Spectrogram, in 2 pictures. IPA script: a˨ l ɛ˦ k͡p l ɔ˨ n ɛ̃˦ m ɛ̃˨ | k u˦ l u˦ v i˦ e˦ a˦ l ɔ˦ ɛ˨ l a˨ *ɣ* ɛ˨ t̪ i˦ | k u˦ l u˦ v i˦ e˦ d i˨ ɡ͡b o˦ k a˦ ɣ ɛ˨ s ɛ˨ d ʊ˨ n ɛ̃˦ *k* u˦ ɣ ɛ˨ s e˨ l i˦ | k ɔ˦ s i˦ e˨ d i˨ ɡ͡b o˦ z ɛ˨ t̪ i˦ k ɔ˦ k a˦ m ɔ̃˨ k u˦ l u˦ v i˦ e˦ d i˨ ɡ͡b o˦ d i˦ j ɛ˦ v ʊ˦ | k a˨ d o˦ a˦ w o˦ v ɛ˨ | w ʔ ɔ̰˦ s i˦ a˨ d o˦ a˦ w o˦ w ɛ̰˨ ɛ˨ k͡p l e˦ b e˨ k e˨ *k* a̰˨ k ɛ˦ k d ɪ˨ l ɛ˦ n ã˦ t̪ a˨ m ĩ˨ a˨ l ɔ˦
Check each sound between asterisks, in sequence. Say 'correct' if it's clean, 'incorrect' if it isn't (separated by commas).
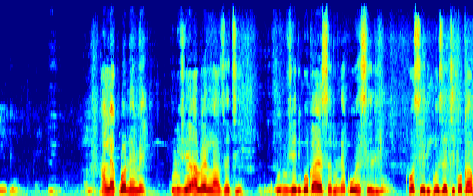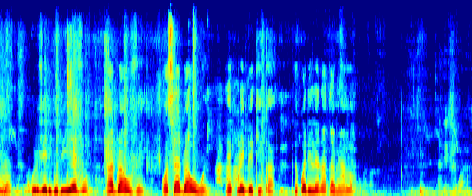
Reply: incorrect, correct, correct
